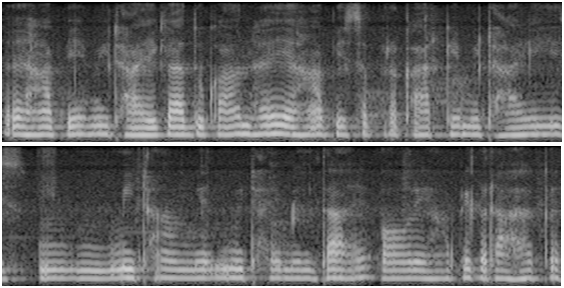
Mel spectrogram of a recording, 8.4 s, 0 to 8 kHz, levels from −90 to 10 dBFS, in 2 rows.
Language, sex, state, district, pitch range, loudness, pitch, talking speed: Hindi, female, Uttar Pradesh, Muzaffarnagar, 170-180 Hz, -18 LUFS, 175 Hz, 165 wpm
